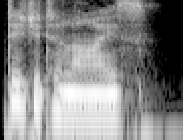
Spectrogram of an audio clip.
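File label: "digitalize", en, British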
